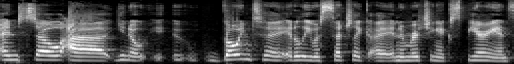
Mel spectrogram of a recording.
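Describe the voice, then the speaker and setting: A woman with an American accent has an ordinary speaking voice, pitched fairly high with fairly even intonation, in a very clean recording with a silent background. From US Northeast, New Haven, Connecticut. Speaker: actress. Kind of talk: casual interview chat.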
